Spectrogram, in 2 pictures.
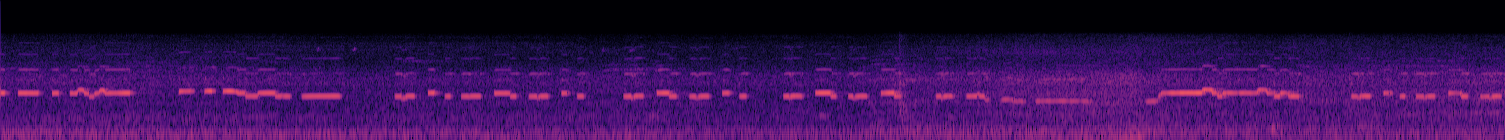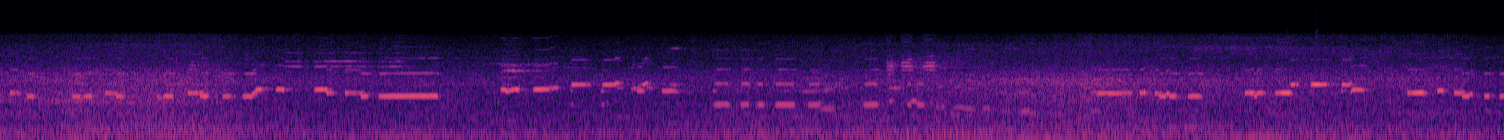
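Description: Flute played solo, held upright: a simple melody of short notes stepping up and down, with a few longer held notes. Street traffic noise runs underneath.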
